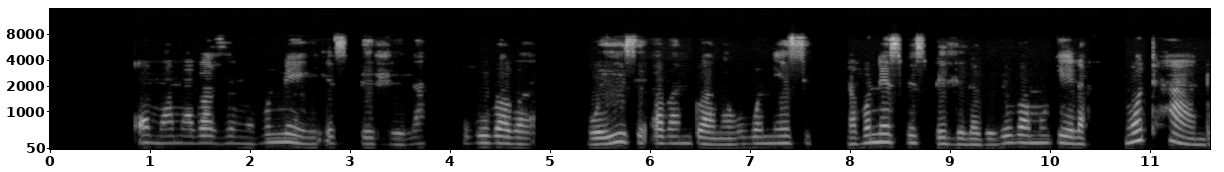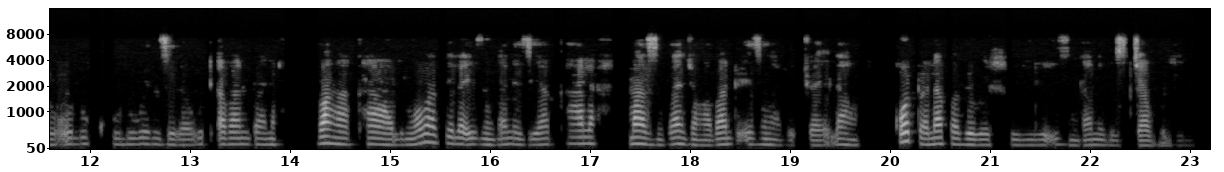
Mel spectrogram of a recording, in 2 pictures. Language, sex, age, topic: North Ndebele, female, 36-49, health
